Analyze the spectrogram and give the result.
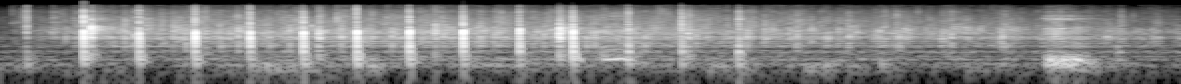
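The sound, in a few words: graduation audience applause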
